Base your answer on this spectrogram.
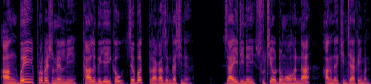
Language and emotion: Bodo, angry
